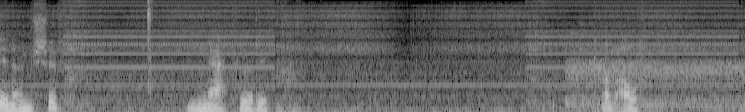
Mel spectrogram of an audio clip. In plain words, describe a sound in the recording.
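Weapon blasts go off in short, pulsing bursts.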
